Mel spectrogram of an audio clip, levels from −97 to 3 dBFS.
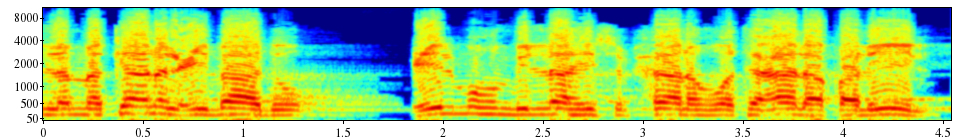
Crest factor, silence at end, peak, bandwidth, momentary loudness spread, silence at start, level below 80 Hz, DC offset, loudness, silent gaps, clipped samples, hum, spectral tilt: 6 dB; 0.05 s; 0 dBFS; 11 kHz; 6 LU; 0 s; -36 dBFS; 0.8%; -6 LUFS; none; 4%; none; -3.5 dB/octave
